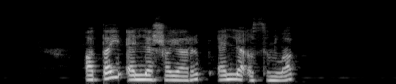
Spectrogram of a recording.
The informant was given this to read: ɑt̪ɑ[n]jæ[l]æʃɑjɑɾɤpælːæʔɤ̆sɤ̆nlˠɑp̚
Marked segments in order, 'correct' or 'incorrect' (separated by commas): incorrect, incorrect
